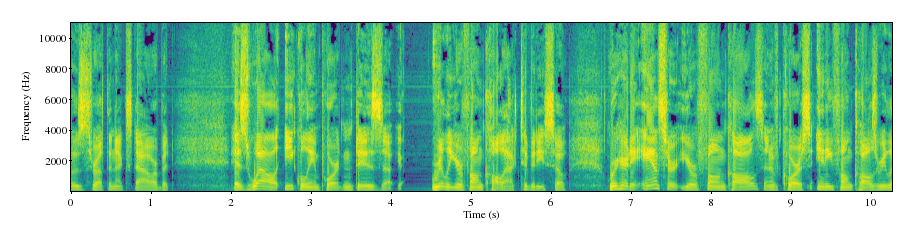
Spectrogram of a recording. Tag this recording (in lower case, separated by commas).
speech, radio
